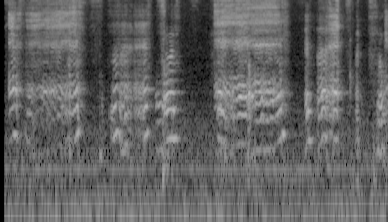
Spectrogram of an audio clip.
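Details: An infant with high, sobbing bursts of crying in a small room; infant cry.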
